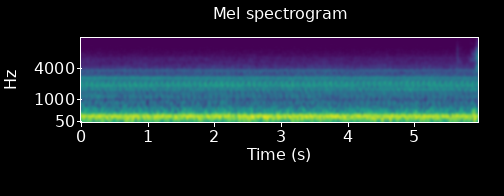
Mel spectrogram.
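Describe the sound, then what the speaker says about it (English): Steady, loud jet engine drone with a strong tonal hum from the Pratt & Whitney engines of the iniBuilds A300 in Microsoft Flight Simulator, continuous and even throughout, with no talking. "Those engines, holy, sounds good"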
